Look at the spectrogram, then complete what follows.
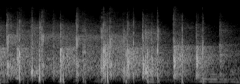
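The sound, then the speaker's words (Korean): A burst of hand clapping from a small group, applauding a program that has kept reducing the suicide rate since 2016: sharp, overlapping claps in a quick, uneven rhythm, fairly loud and steady for a couple of seconds, with no one speaking. “아, 이건 박수 한번 쳐주세요.”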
